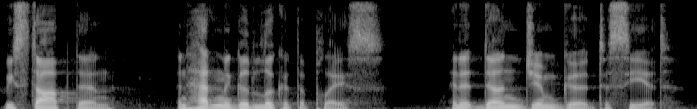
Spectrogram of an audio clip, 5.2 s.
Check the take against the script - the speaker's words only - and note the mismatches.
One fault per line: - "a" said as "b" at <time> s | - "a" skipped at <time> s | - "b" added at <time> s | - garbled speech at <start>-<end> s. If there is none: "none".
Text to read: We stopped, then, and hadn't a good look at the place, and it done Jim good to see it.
none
